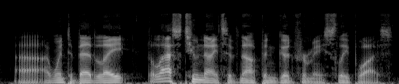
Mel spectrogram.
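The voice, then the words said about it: Tired, fatigued voice. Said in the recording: “I'm a little sleep deprived. Can you hear it in my voice? Do you hear the fatigue?”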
